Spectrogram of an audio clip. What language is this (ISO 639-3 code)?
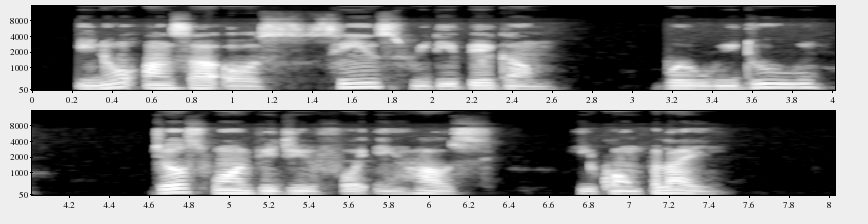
pcm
